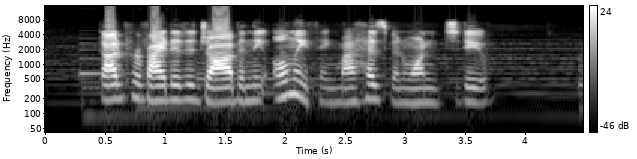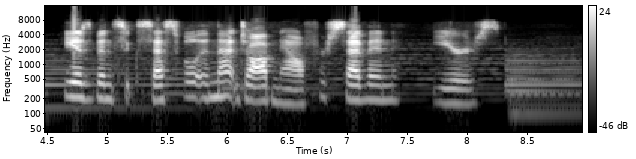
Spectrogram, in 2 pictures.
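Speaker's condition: No condition

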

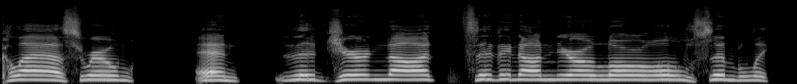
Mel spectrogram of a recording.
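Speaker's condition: Parkinson's disease; young onset, diagnosed at age 35

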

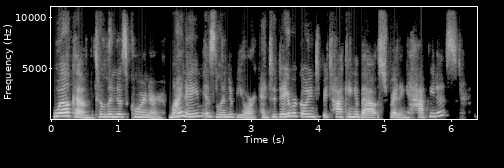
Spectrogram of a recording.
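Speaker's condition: No condition

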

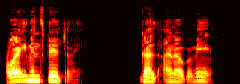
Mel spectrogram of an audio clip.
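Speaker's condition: Cerebral palsy; low voice

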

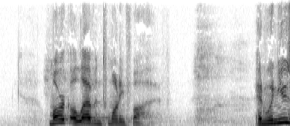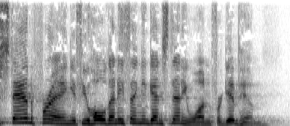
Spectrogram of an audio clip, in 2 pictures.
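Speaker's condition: No condition

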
